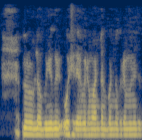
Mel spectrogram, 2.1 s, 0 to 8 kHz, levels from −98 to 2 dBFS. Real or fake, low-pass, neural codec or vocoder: real; 7.2 kHz; none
